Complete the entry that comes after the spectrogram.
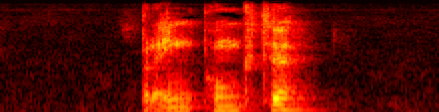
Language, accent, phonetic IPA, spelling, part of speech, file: German, Austria, [ˈbʁɛnˌpʊŋktə], Brennpunkte, noun, De-at-Brennpunkte.ogg
- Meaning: nominative/accusative/genitive plural of Brennpunkt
